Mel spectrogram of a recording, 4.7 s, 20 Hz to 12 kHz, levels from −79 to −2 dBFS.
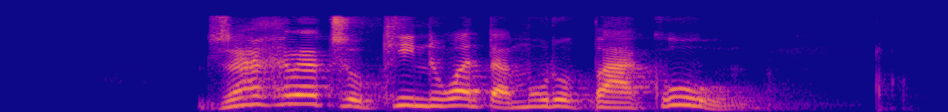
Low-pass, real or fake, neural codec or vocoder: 7.2 kHz; fake; codec, 16 kHz, 0.8 kbps, ZipCodec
